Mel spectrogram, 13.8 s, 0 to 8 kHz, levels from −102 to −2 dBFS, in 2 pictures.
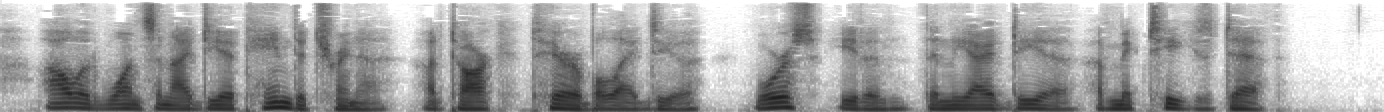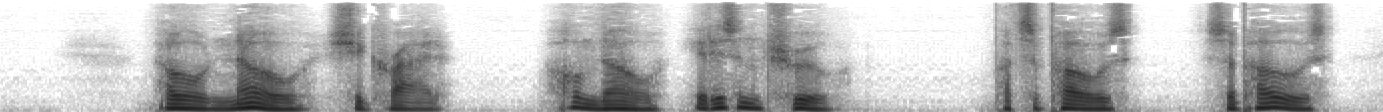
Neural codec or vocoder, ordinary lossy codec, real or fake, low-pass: codec, 16 kHz in and 24 kHz out, 0.6 kbps, FocalCodec, streaming, 2048 codes; MP3, 32 kbps; fake; 7.2 kHz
